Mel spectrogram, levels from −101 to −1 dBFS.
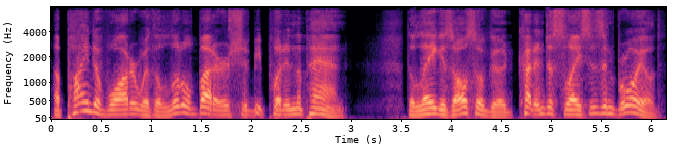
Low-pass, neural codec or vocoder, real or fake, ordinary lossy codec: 7.2 kHz; codec, 16 kHz in and 24 kHz out, 0.4 kbps, LongCat-Audio-Codec, two codebook decoder; fake; AAC, 32 kbps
